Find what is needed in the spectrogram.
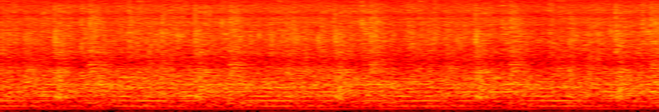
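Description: Two-colour offset printing press for non-woven bags running steadily, its rollers and mechanism giving a continuous rapid mechanical clatter.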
